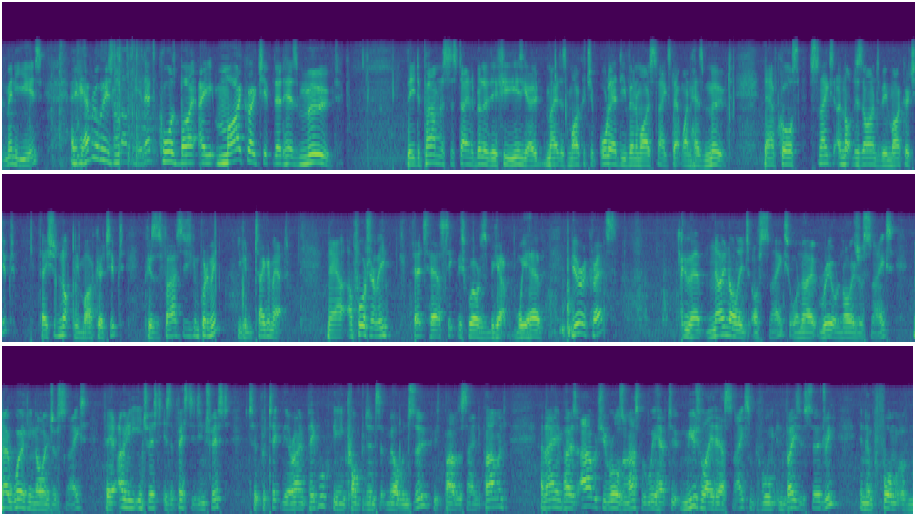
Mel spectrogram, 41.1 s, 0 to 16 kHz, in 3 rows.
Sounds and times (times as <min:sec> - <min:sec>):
Speech: 0:00.0 - 0:05.2, 0:06.1 - 0:18.0, 0:18.6 - 0:23.0, 0:23.8 - 0:41.0
Inside, small room: 0:00.0 - 0:41.0.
